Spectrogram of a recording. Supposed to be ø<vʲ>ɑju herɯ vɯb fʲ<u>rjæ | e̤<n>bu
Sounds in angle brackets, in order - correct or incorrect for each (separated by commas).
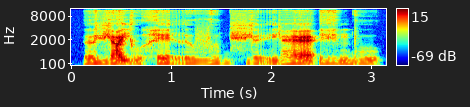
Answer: correct, incorrect, incorrect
